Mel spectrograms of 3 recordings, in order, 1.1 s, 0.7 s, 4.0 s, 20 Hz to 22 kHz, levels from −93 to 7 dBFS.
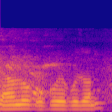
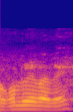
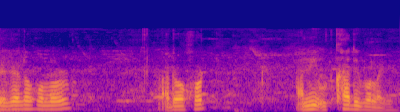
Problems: constant background noise, background conversations at intervals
